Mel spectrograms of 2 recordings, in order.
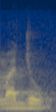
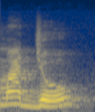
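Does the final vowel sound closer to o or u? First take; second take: u; o. First: The final vowel is a clear u. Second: The final vowel sounds close to o. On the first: Moving forward. "Itu maju ke depan" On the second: Eating, said rudely. "U-nya agak agak mendekati O"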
